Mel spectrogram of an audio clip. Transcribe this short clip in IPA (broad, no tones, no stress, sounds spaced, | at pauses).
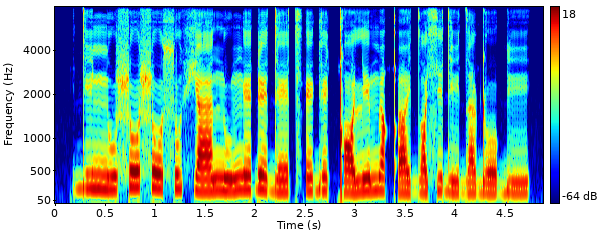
d̪ i ɲ u ɬ o ɬ o s u ç æ n̪ u ŋ e ɗ e d e t͡sʼ e ɡ e ǃ ɒ lʲ e m i qʼ i d̪ ɒ sʲ e d i d̪ æ ɖ o ɠ i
